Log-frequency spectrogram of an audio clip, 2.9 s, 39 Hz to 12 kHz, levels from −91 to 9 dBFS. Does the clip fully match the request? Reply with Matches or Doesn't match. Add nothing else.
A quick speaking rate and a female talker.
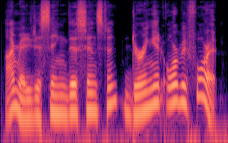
Doesn't match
